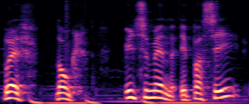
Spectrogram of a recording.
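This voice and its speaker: A man's voice: high-pitched, animated, faint music behind. A young man with a Portuguese accent, French not his first language, talking off the cuff in a casual vlog. He stumbles and restarts often, and his voice is getting worn. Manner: halting, stumbles and restarts often, self-deprecating. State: losing his voice. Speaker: aspiring trailer editor, vlog host. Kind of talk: unscripted casual vlog monologue.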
